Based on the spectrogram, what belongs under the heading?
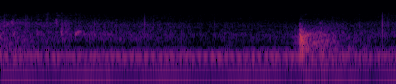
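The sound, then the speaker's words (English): A water faucet runs while someone washes their hands, a steady, low hiss of flowing water with a brief splashy burst partway through. The sound is faint and continuous, and no one speaks. “What's the water faucet running for?”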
